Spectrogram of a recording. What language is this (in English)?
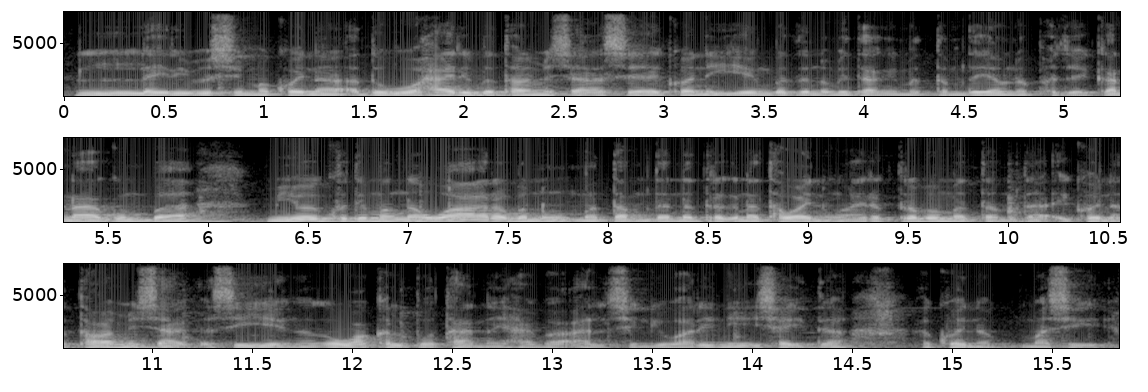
Manipuri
